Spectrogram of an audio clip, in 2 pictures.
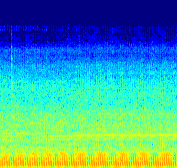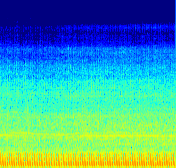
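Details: Poulan/Husqvarna riding mower saved from scrap, after cleanup and refurbishment: even steady low thrum at constant idle, no knocks or misses; engine running smooth and healthy.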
